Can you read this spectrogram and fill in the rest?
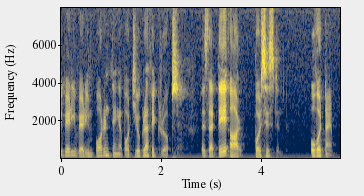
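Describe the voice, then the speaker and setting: A man's voice: mid-range voice, a bit bright. A man giving an explanatory talk at a community meetup, thinking aloud with frequent restarts and filler words. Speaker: community presenter. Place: meetup room.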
